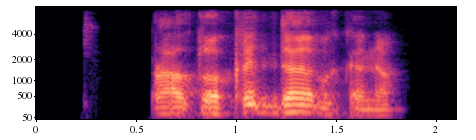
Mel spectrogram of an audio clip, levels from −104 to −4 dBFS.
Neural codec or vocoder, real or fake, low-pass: codec, 24 kHz, 1.5 kbps, HILCodec; fake; 7.2 kHz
